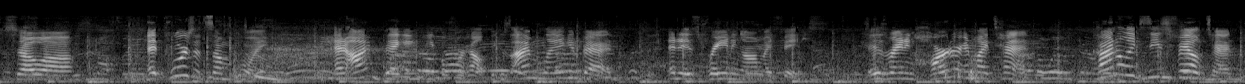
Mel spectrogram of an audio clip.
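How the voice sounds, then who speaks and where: Hoarse, profane woman telling camp stories. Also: sits high. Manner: profane, animated, acts out quoted voices. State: hoarse, says she has no voice. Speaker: storyteller at a camping event. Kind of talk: casual storytelling among friends. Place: outdoors at a campsite.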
